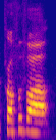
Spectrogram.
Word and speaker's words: propofol: Prescribed um, uh, propofol, prof, what?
